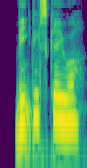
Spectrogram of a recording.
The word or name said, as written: vinkelskriver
